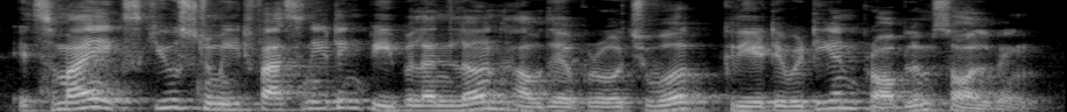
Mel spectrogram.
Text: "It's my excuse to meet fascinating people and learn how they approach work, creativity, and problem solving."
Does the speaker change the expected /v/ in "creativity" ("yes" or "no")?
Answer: no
